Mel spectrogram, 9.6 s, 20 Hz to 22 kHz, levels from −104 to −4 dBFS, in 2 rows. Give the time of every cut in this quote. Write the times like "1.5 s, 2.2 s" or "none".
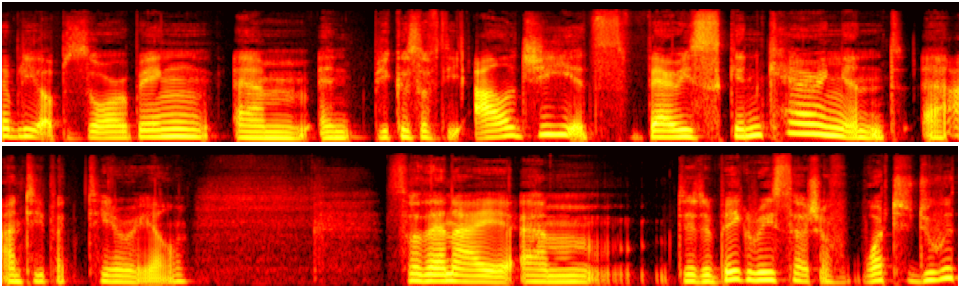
none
